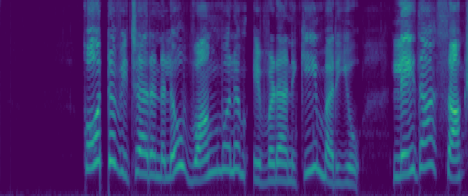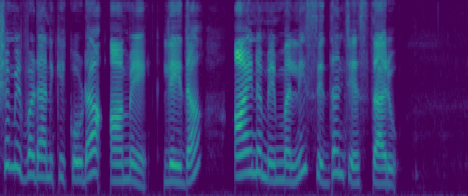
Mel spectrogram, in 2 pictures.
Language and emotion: Telugu, neutral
